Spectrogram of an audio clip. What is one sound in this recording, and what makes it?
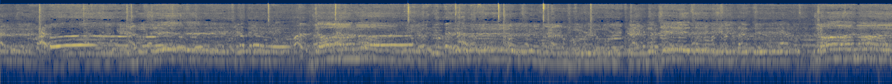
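Men beat their chests in rhythm.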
